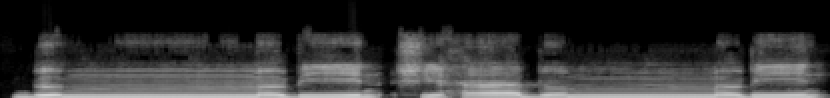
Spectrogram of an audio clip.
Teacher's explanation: tenvinden sonra mim gelmiş. O zaman burada idgam-ı melune var. Guneli bir şekilde bağlıyoruz. · En sona meddi arız tecviti var. Bir elif uzatarak duruyoruz.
